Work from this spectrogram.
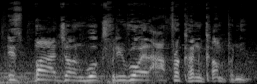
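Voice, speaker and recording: A skeptical, weary pirate crewmate in a game drama. His voice is slightly high for a man, set over clear music. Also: brisk. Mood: weary, firm. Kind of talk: dramatic video game cutscene acting.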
